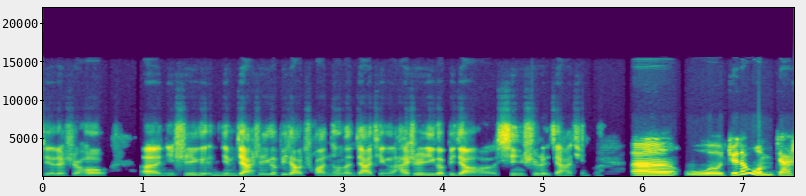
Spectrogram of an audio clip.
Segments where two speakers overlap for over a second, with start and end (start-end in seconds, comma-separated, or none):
none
